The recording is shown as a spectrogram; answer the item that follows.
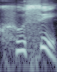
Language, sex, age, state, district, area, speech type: Santali, male, 45-60, West Bengal, Birbhum, rural, read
